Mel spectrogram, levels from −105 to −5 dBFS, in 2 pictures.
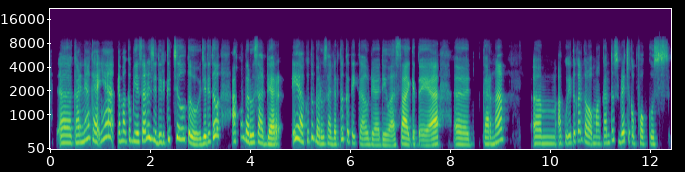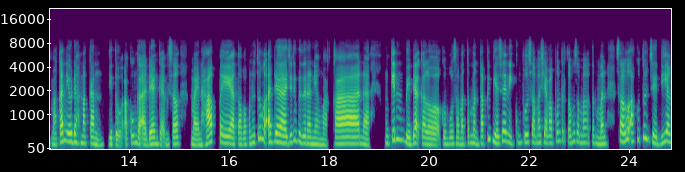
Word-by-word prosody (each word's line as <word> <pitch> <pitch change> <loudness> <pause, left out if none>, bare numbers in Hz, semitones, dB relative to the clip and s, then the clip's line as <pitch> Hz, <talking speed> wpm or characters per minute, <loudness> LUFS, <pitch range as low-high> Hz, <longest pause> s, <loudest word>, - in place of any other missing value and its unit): Eee, 210 +1 +3
karena 225 - 0
kayaknya, 350 +6 +2
emang 260 +1 +1
kebiasaan 265 +4 +3
aja 285 -8 +1
dari 225 0 -2
kecil 310 0 +1
tuh. 165 - +3
Jadi 195 +5 +5
tuh, 225 - +3 0.3
aku 245 +3 -2
baru 220 -4 +6
sadar 180 -7 +3 0.3
iya, 340 - +5
aku 235 - -11
tuh 355 +6 -2
baru 185 -5 0
sadar 175 -2 -2
tuh, 315 - -2
ketika 190 -9 -4
udah 155 -2 -3
dewasa, 155 +4 +2
gitu 170 -1 -5
ya. 145 +6 +5 0.2
Eee, 165 -2 -1 0.2
karena, 185 +11 +2 0.6
mmm, 185 0 -2
aku 195 +2 -3
itu 245 - -1
kan, 270 +1 -4
kalau 195 -7 +1
makan 190 +2 -5
tuh, 215 - -9
sebenarnya 245 +2 +1
cukup 210 -7 -6
fokus. 180 -2 -3
Makan, 225 +11 +1
ya 240 - +6
udah 235 -3 0
makan, 185 -6 -2
gitu. 165 -6 -4
Aku 205 - -4
nggak 195 - +2
ada 165 - 0
yang - - -3
kayak 165 - -5
misal, 180 +3 -1 0.2
main 150 -2 0
HP 195 +4 +2
atau 165 -1 0
apapun 185 +5 -4
itu, - - -6
nggak - - 0
ada. 240 0 +3 0.2
Jadi 215 +8 -5
beneran 200 -8 -1
yang 170 - -2
makan. 185 +4 +4
Nah, - - -4 0.3
mungkin 290 +10 -2
beda 205 -3 +1
kalau 165 -4 -1
kumpul 180 0 -7
sama 175 -2 -4
temen. 200 0 -6
Tapi 190 - -2
biasanya 230 0 0
nih, - - -15
kumpul 210 +2 -4
sama 215 -2 -5
siapapun, 205 +2 -4
terutama 250 -3 -7
sama 215 -3 -7
temen. 185 -3 -3 0.2
Selalu 245 0 +1
aku 255 +4 -3
tuh, 340 +2 -1
jadi 225 - -2
195 Hz, 190 wpm, -23 LUFS, 175-240 Hz, 0.6 s, baru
